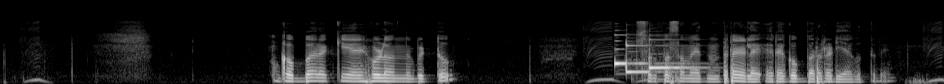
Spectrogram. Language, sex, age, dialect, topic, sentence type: Kannada, male, 18-24, Coastal/Dakshin, agriculture, question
